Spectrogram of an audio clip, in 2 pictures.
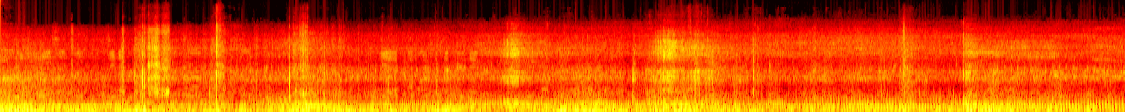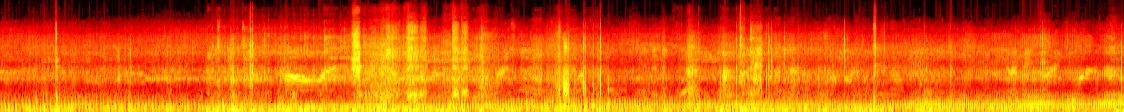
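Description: A vehicle engine idling with a steady low rumble, with indistinct voices and scattered clicks and knocks over it.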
